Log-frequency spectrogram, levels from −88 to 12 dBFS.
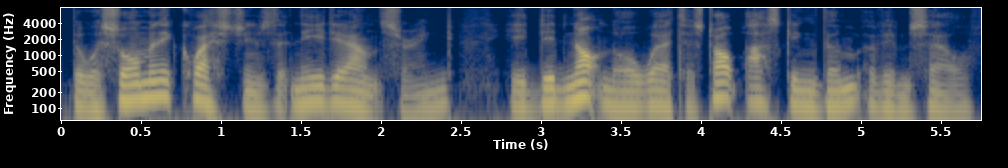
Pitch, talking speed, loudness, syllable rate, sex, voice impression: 110 Hz, 200 wpm, -21 LUFS, 5.4 syllables/s, male, very masculine, very middle-aged, thick, tensed, very powerful, bright, hard, very clear, very fluent, slightly raspy, cool, very intellectual, very refreshing, sincere, slightly calm, mature, very friendly, very reassuring, very unique, slightly elegant, wild, slightly sweet, very lively, slightly kind, intense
